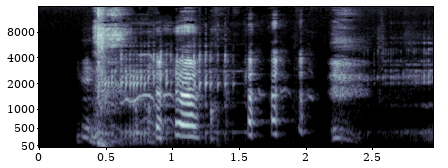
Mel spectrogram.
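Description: A loud, drawn-out burp rumbling for about a second, followed by a few short, choppy vocal bursts.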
